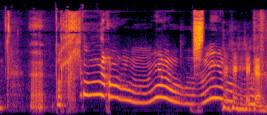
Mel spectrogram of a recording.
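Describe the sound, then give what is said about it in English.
A voice imitates a piccolo whizzing past with a Doppler effect, a high wavering whistle-like tone that swoops up and down in pitch before dropping, sounding a bit like a yowling cat, with brief breathy noises around it. “Yeah, that was my Piccolo. Yeah, the Piccolo Doppler effect.”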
